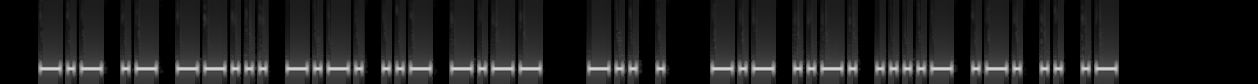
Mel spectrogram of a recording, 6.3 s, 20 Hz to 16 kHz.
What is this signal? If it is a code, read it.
Morse code, heard as a keyed tone, about 34 wpm, 700 Hz. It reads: KA7CUY DE KF4RIA
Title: USA Callsign DE Callsign 35wpm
